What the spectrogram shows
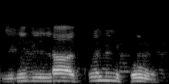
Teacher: মিমের নিচে জের আছে, যেটা হলো হারাকাত, হারাকাতের পড়াকে তাড়াতাড়ি পড়তে হয়, টান দেওয়া নিষেধ। নুন সাকিনের পরে ইদগাম ইয়া মালুনের 6টি অক্ষরের মধ্যে থেকে লাম এসেছে, তাই ইদগাম নুন সাকিনের আওয়াজকে মিলিয়ে বিনা গুণায়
